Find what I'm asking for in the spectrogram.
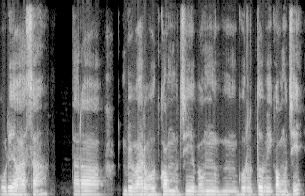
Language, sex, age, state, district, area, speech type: Odia, male, 30-45, Odisha, Kendujhar, urban, spontaneous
